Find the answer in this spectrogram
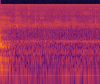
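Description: A pause in amplified speech, filled by a steady low rumble of background noise in a large room.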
